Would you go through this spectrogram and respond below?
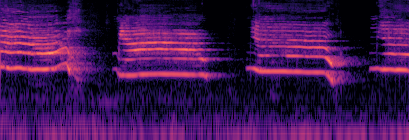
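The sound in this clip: A voice imitates a male cat meowing after being shut in a bathroom: four drawn-out, wavering meows at a steady pace, fairly loud and alone, the last one cut off.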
